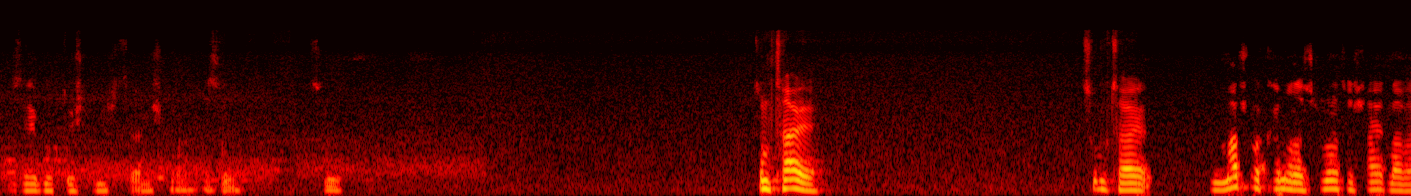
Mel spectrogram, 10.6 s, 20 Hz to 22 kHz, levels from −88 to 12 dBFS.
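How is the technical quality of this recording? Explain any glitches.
The recording has two linked echo-control problems in its first few seconds and again near the end.

Other side's voice leaking through: from 0.0 to 1.26 s and again from 1.6 to 3.58 s, a faint second voice sits under the talker, about 25 to 30 dB down. It is likely loudspeaker playback that the echo canceller left in the microphone signal.

Speech suppressed in double talk: at 0.05 to 1.1 s, 1.46 to 1.66 s, 2.35 to 2.47 s and 9.06 to 10.44 s, the talker's level dips by about 10 dB, reaching about 15 dB at the end. The likely cause is the echo canceller turning everything down while both sides talked at once.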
